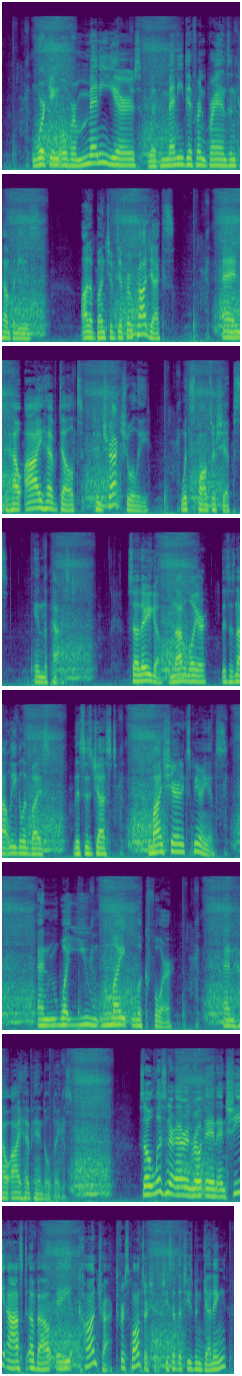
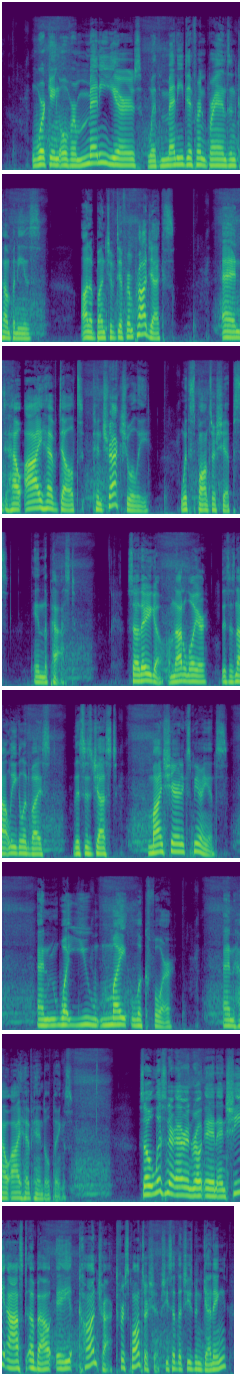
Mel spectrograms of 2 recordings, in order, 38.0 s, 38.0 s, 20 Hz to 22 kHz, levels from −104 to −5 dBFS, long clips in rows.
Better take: second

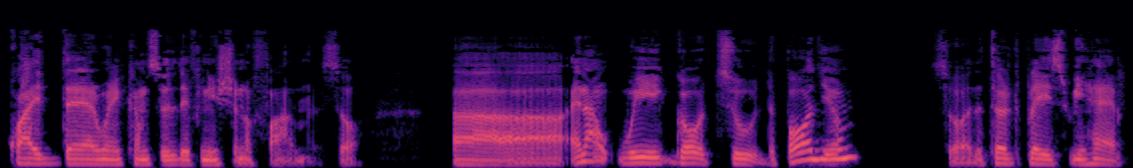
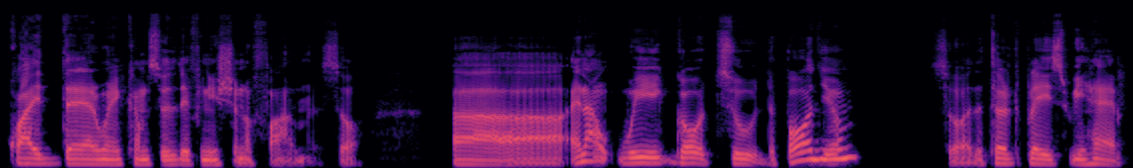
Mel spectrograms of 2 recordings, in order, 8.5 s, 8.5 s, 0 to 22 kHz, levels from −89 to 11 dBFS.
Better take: second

